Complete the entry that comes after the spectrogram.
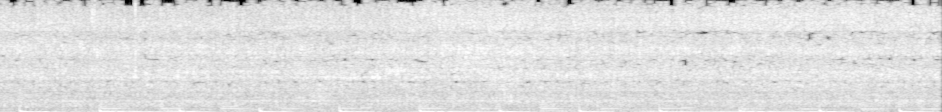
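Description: Thin chicken breast cutlets sizzling steadily as they pan-fry in vegetable oil, with occasional light clicks of metal tongs as the pieces are turned over.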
